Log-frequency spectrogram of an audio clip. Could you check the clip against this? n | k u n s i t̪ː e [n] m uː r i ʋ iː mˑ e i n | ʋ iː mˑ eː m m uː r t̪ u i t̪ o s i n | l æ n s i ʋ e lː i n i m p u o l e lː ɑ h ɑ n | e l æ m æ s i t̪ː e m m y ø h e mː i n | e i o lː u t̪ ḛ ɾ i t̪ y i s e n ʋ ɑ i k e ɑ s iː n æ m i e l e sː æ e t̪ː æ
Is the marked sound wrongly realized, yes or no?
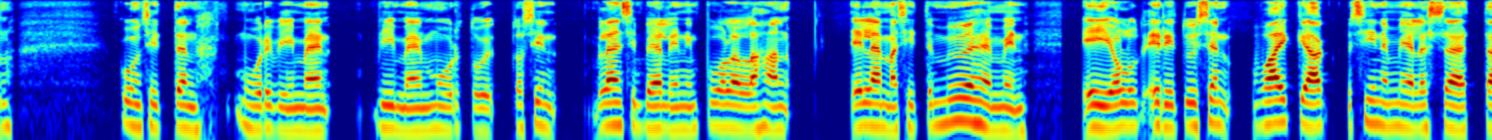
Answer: no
